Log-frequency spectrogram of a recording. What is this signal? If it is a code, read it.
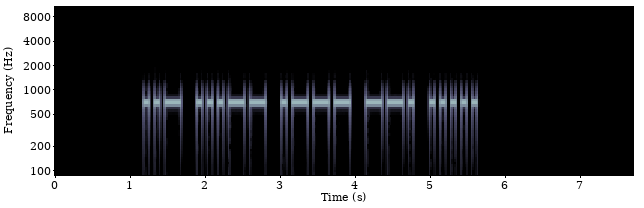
Morse code, heard as a keyed tone, about 17 wpm, 700 Hz. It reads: U3JG5
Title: Code Groups - 5 Letter:Numbers - 17wpm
